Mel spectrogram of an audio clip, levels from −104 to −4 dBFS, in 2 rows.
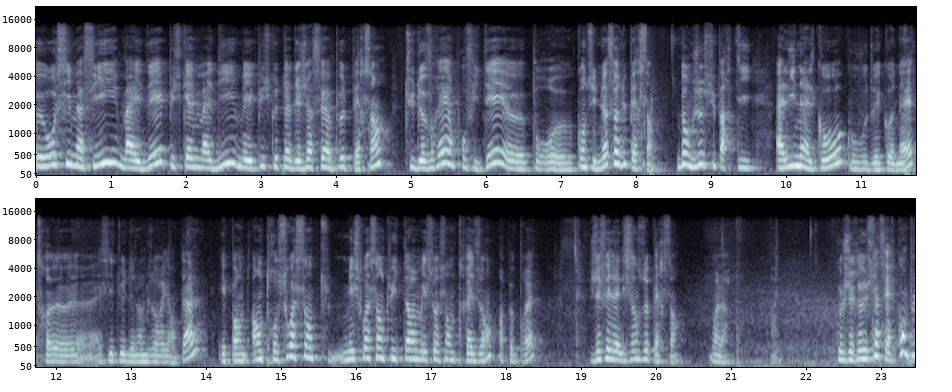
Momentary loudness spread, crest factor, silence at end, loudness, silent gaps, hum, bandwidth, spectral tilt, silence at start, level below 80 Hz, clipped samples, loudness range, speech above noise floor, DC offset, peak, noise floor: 11 LU; 16 dB; 0 s; -24 LUFS; none; none; 14 kHz; -6.5 dB/octave; 0 s; -56 dBFS; under 0.1%; 6 LU; 25 dB; under 0.1%; -8 dBFS; -49 dBFS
